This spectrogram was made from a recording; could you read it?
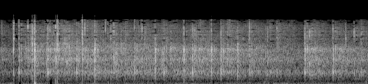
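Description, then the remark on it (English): An audience at a session on AAPIs and aging applauds the AAPI caucus steadily, a dense crackle of many hands clapping at once with sharper individual claps popping out, holding a fairly even loudness throughout with no voices. “So please give her and the caucus a big round of applause.”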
